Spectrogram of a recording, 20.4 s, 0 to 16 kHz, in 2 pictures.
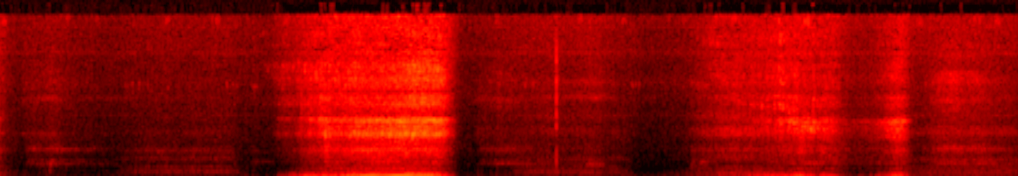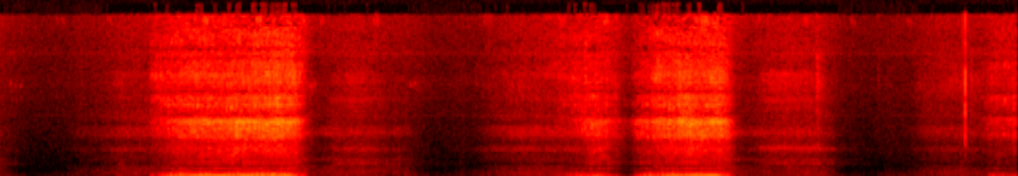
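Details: A person snoring with a baby moving nearby: low, rumbling snores on slow breaths, about 14 a minute, with quieter breaths between, in a quiet room.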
